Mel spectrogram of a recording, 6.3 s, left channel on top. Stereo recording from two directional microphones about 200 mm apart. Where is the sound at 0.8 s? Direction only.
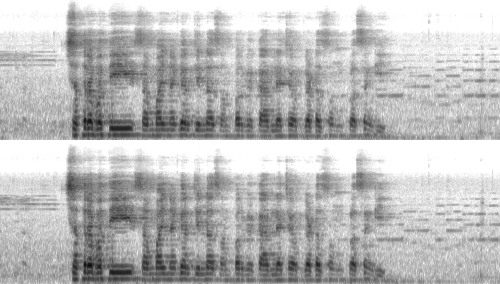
25° right (ahead or behind).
